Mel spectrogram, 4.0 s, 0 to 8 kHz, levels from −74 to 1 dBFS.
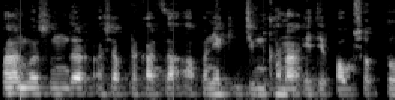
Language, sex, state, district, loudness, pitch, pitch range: Marathi, male, Maharashtra, Dhule, -22 LUFS, 125 Hz, 125-130 Hz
